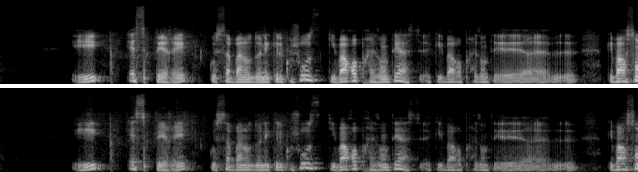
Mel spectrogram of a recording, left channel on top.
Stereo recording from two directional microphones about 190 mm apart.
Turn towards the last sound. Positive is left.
turn(degrees=35)  # may be behind; listen again after turning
